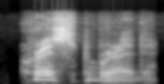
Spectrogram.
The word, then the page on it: crispbread: American English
